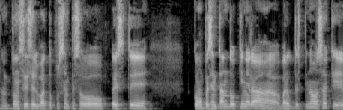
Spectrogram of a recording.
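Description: Here a man with a Mexican accent has a fairly high pitch and a dark, mellow tone. His intonation stays monotone and flat. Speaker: podcaster. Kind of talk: casual monologue. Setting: recorded late at night. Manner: halting.

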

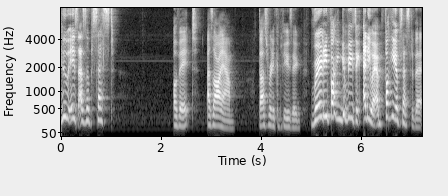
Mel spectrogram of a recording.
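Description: Talking at a very fast pace with a fairly high pitch, a woman's bright, sharp voice shows vocal fry and very wide pitch swings, broken by long, frequent pauses. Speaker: podcast host, former stripper. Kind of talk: casual monologue. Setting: home living room.

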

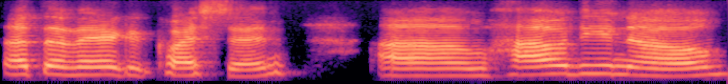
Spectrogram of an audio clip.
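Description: A woman talks with a fairly high pitch. She has a non-native accent. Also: quiet background. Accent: foreign. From abroad, moved to US at 14. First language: not English. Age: 30s. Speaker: psychologist. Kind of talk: interview.

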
